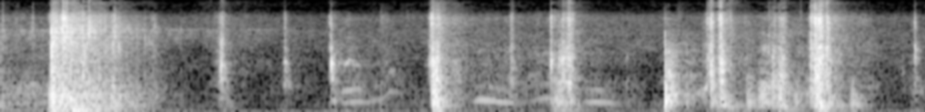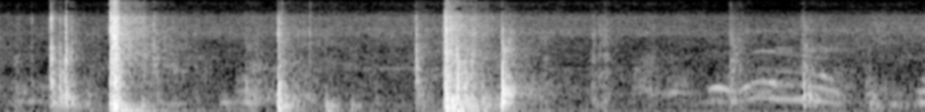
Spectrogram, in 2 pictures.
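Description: Split bamboo strips and poles knocking and clattering against each other as they are handled and laid down: a series of sharp, hollow knocks at irregular intervals, the loudest just after the start.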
